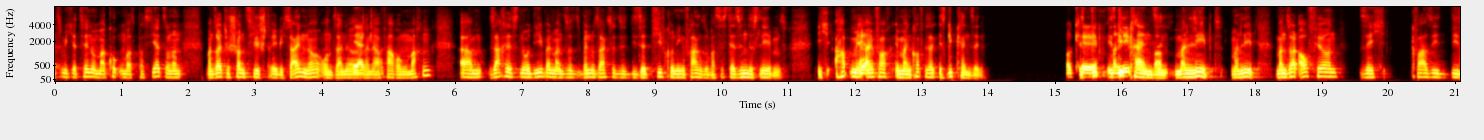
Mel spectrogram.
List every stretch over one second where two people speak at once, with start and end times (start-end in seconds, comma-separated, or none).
15.4-16.7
